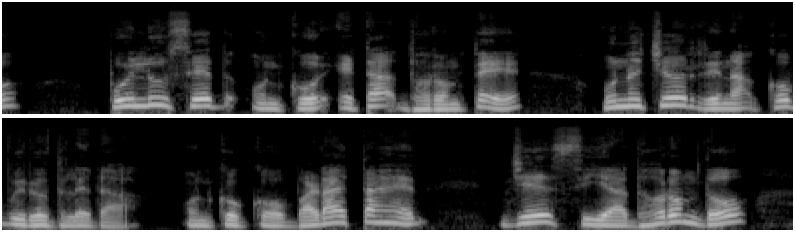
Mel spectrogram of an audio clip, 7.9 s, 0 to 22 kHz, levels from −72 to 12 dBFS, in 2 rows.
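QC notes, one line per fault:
Throughout: transcoding between lossy codecs. The speech has a layered texture, with the different codec artefacts heard together. Bandwidth reaches only about 20.1 kHz. This likely comes from a low-rate Opus encode that was decoded and encoded again as MP3. The mix of artefacts points to roughly 32 kbit/s Opus followed by 96 kbit/s MP3. The MP3 stage spends its bits on the Opus artefacts and adds its own.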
